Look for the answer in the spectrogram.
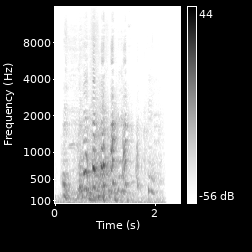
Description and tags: Small group of people laughing 4
Small group of people chuckling.
Recorded with zoom h4n.
laughs, group, human, people, laughing, chuckle, male, laugh, female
